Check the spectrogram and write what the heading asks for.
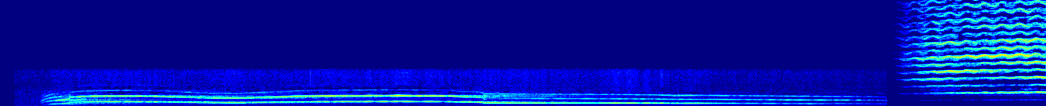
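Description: One long howl that swoops up at the start, holds and wavers, drops a step about halfway and then slowly falls before cutting off. About nine seconds in, music with a wavering tone begins.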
